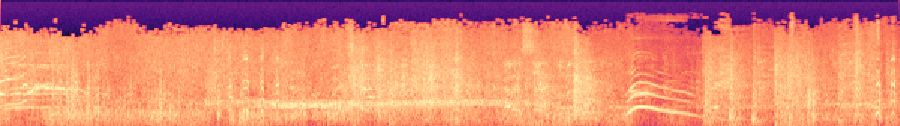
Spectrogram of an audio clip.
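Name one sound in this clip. A bobsled roller coaster car rattles and rumbles as it races along a steel track.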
